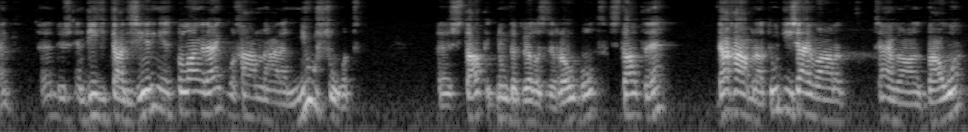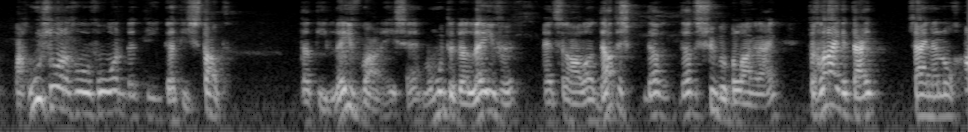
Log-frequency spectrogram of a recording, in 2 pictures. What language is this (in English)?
Dutch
